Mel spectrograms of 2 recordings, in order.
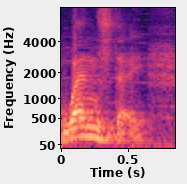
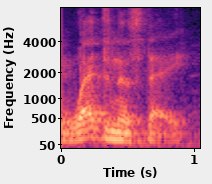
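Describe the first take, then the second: First: The D sound is left out. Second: The D sound is clearly pronounced. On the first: "the D completely not pronounced" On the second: "Why don't you say Wednesday?"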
